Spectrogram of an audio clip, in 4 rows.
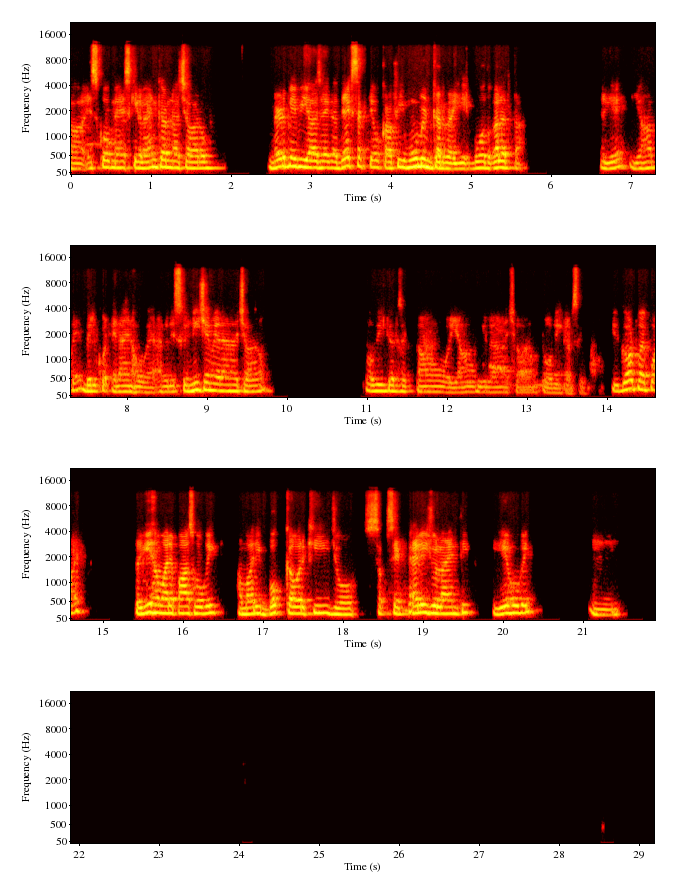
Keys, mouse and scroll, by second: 4.7-5.1 alt+shift+scroll up 1, 6.8 double click, 15.4-16.0 alt+shift+scroll down 1, 16.0-16.6 alt+shift+scroll up 1, 16.6-16.9 scroll up 1, 16.9-17.3 scroll down 1, 22.2-22.5 alt+shift+scroll, 22.5-23.0 alt+shift+scroll up 1, 28.0 space.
